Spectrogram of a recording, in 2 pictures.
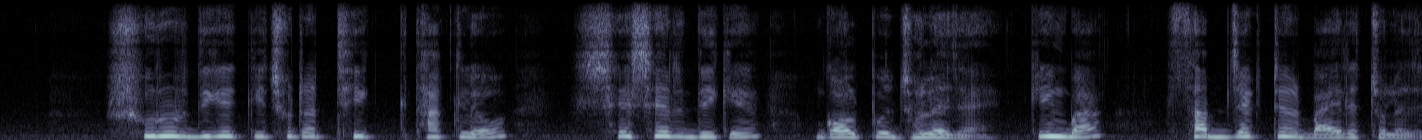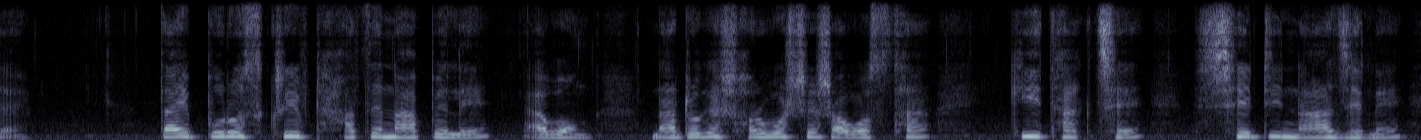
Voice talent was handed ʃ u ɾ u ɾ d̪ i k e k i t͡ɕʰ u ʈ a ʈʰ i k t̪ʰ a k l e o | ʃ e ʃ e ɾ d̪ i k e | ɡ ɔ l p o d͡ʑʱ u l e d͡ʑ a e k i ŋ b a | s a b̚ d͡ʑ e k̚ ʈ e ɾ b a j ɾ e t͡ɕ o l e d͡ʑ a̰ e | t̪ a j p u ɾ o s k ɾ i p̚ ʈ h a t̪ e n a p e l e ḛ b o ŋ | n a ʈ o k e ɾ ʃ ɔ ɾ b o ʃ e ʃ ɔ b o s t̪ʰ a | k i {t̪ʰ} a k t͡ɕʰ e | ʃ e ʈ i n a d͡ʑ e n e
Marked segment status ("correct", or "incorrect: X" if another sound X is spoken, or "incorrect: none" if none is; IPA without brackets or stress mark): correct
